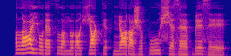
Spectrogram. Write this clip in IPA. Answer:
l ɑ j o ɾ ɛ θ l ɔ n o ɾ ɔ ç ɑ k e θ ɲ ɑ ɾ ɑ ʒ ə p u ɕ ɛ z ɛ ɓ e z e

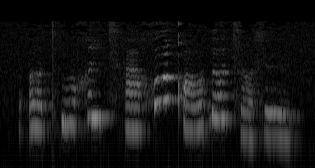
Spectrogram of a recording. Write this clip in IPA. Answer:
ʔ ʌ˧˩ tʰ u˧ χ i˥ t͡sʰ a˧˩ χ u˥ qʼ ɔ˩˧ ɗ ʌ˧ t͡s ʌ˩˧ s ø˧˩

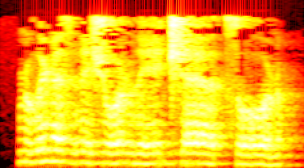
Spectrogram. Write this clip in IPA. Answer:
ɳ u ɪ̯ ɳ ɛ z ð e ʒ oː ɳ ð e d͡ʒ ɛː ə̯ t͡s o ɳ

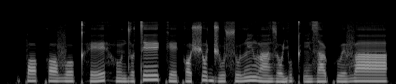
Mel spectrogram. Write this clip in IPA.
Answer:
p ɔ˨ k ɔ˨ v o˨ kʰ eː˨˦ h ũ˨ d ʊ˨ t eː˦ k e˨ k ɔ˨ ʃ o˦ d͡ʒ u˨ s u˨ l ĩ˦ β ã˨ z o˨ j u˦ kʼ ĩ˨ z a˨ kʷ e˨ v aː˦

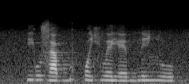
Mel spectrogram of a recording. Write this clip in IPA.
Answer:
j u z a b ɡ u p ɤ ç u e̯ j e b n i ʎ u

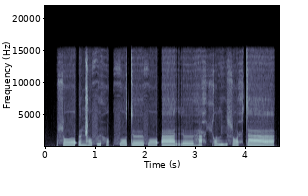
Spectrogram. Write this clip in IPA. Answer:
ɬ ɔː ʔ œ ŋ͡ǁ ɔ f ɘ h ɔ k f ɔ t œː f ɔː ʔ aː r œː ɦ a ħ ç ɔ l i ɬ ɔː ħ t aː

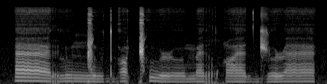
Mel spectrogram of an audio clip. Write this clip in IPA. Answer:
æː r l u ŋ͡ǁ u d ɡ ɒ ǁʰ u ɹ ʊː m æ r qʷ æː d d͡ʒ ʊ ɹ æː

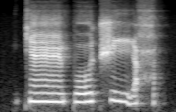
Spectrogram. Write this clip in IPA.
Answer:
c ɛ̃ː p o t͡ʃ iː ħ

